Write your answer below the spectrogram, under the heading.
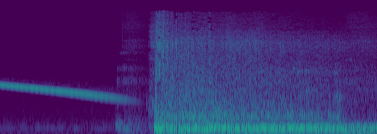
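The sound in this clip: A bomb explosion sound effect: a clear whistle slides steadily downward, then a loud, roaring blast hits and sustains as dense rumbling noise to the end.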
